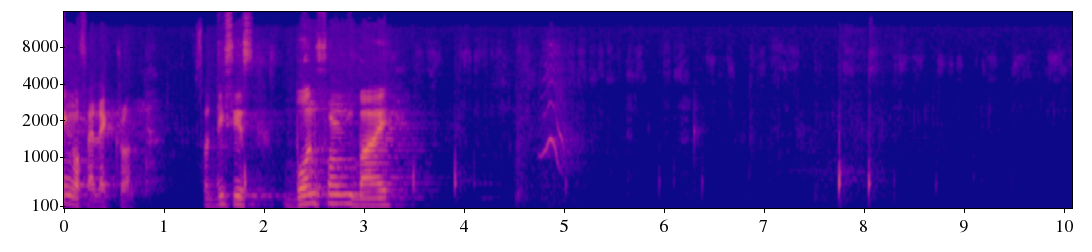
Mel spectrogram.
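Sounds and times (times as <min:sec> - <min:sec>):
marker pen writing on whiteboard: 0:01.4 - 0:10.0.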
